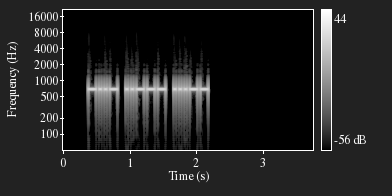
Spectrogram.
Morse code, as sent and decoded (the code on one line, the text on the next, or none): -..- ..--- ...--
X23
